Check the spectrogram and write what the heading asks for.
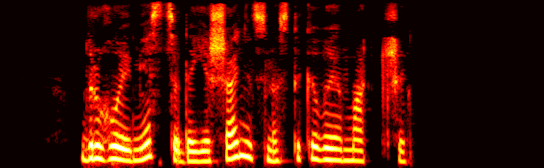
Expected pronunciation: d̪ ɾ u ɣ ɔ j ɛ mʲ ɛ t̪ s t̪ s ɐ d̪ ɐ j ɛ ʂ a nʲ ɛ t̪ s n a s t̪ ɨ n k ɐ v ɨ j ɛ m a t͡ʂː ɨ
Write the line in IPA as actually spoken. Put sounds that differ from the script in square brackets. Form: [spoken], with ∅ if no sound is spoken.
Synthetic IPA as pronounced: d̪ ɾ u ɣ ɔ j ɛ mʲ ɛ [∅] s t̪ s ɐ d̪ [a] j ɛ ʂ a nʲ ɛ t̪ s n a s t̪ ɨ [∅] k ɐ v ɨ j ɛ m a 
